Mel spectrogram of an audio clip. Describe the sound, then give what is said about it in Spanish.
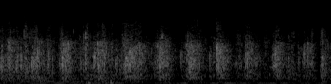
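A crowd applauds the Lord steadily, a dense wash of many hands clapping at once with no clear individual beats, holding a fairly even loudness throughout with slight swells. “Ya denle un aplauso al Señor, ¿no?”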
